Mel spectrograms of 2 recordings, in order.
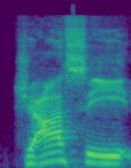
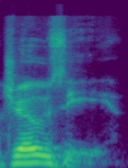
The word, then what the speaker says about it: Jossie: It's Jossie, not Josie.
